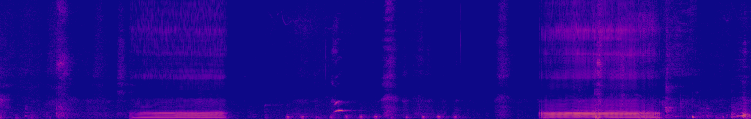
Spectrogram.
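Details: Sleeping dog snoring: two loud, buzzing, drawn-out snores about six seconds apart with soft fluttering breaths between them.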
